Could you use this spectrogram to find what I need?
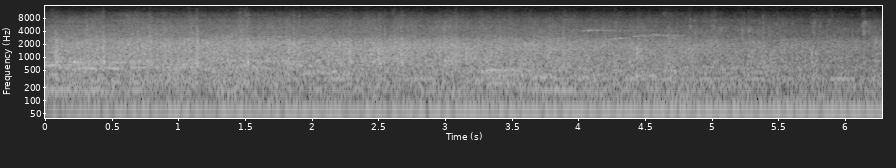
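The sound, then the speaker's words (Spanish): A crowd claps loudly and continuously, a strong round of applause for the Lord. It is a dense, steady wash of applause that stays strong for the whole stretch and eases only slightly toward the end, with no voices standing out. “¿Cuánto un aplauso fuerte al Señor?”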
